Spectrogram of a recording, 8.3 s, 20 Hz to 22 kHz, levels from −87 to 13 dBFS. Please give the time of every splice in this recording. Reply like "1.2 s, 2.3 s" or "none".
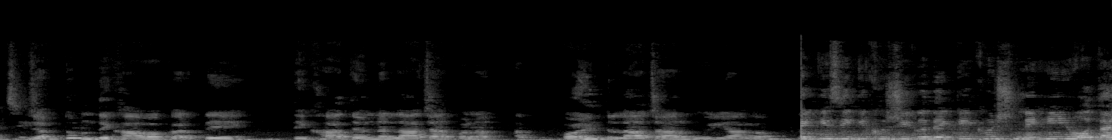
6.0 s

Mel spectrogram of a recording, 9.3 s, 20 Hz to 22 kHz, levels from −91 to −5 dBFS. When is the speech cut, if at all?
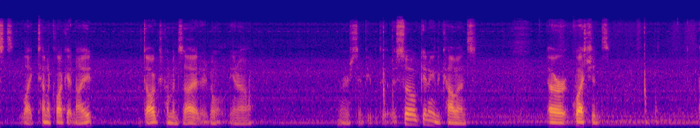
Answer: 2.2 s

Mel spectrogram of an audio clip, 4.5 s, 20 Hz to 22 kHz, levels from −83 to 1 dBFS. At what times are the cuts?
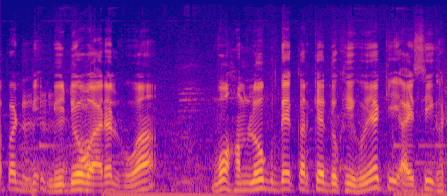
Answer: none

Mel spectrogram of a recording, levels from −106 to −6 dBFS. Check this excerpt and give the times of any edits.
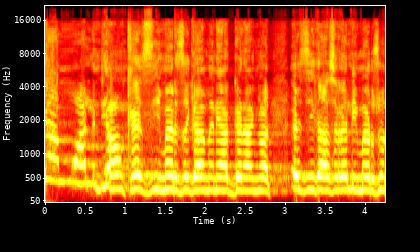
none

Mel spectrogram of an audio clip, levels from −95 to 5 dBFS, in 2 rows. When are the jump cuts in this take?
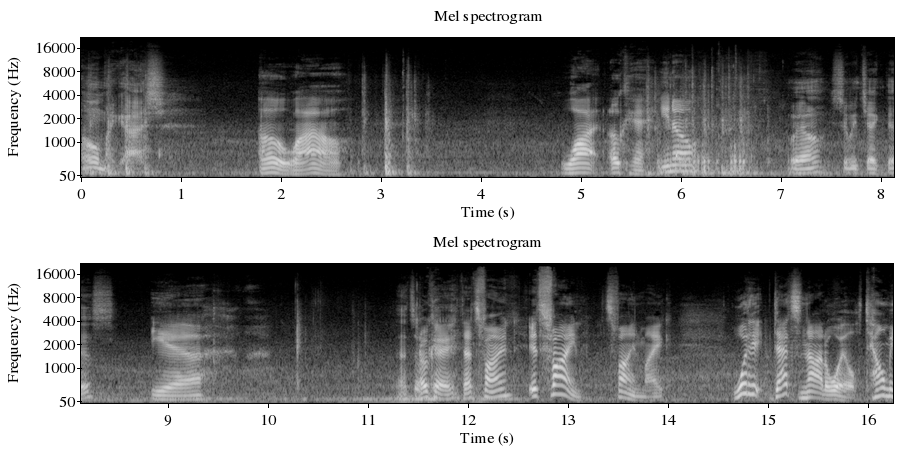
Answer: none

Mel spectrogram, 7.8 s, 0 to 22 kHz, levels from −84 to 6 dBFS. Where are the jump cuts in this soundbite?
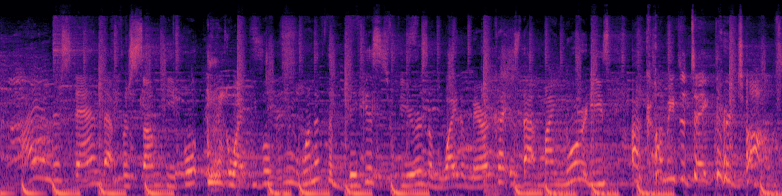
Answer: none

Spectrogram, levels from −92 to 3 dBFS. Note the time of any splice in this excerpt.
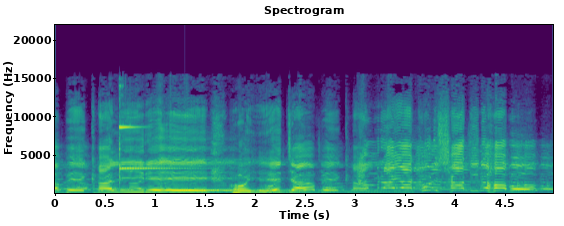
2.9 s

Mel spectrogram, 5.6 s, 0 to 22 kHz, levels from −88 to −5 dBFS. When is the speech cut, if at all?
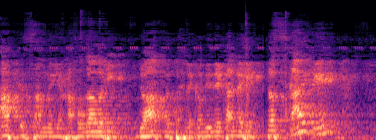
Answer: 3.9 s

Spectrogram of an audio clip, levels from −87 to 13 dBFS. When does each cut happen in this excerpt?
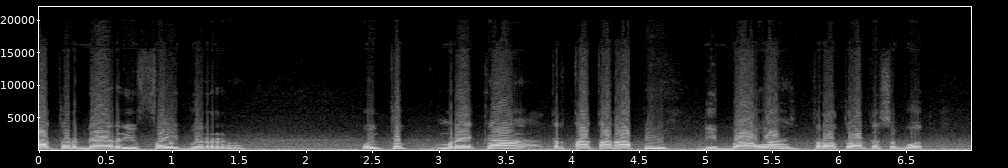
none

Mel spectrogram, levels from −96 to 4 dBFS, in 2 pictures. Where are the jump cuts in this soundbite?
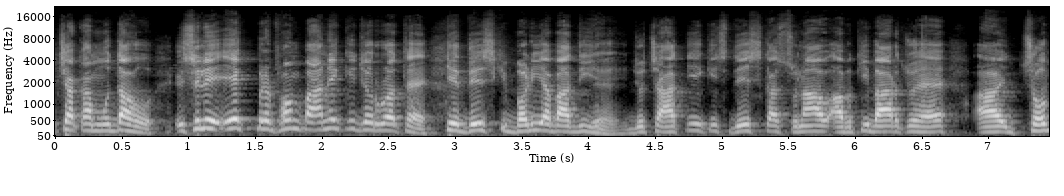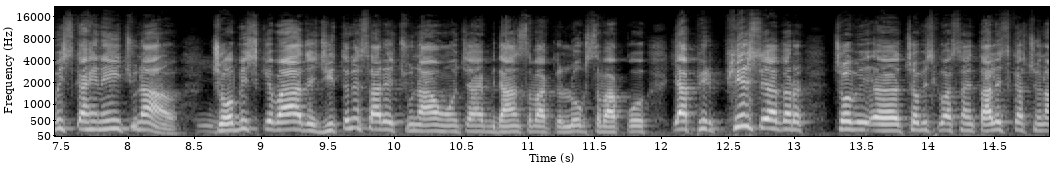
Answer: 2.9 s

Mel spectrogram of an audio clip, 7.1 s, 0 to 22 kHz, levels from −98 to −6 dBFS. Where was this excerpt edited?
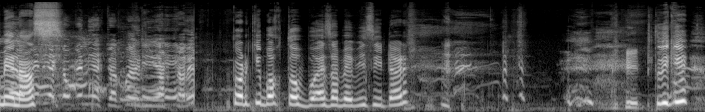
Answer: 1.9 s

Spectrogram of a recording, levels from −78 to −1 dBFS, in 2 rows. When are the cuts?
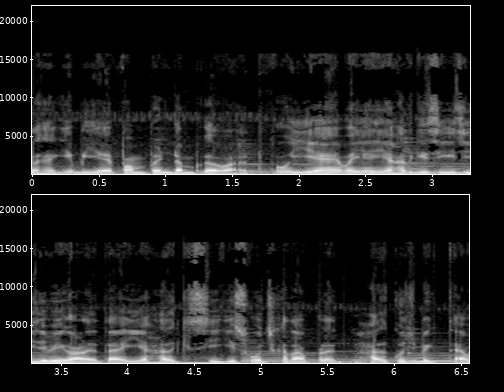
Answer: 1.6 s, 5.6 s

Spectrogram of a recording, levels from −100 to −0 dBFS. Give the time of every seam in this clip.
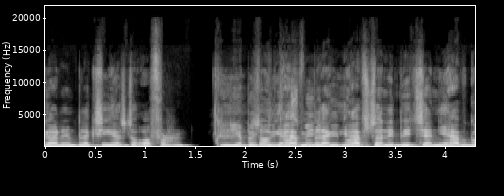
none

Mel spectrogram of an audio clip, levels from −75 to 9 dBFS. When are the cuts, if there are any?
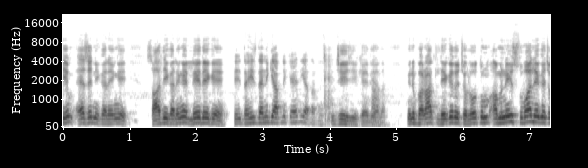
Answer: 2.5 s

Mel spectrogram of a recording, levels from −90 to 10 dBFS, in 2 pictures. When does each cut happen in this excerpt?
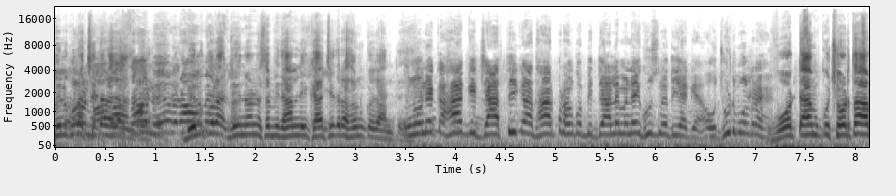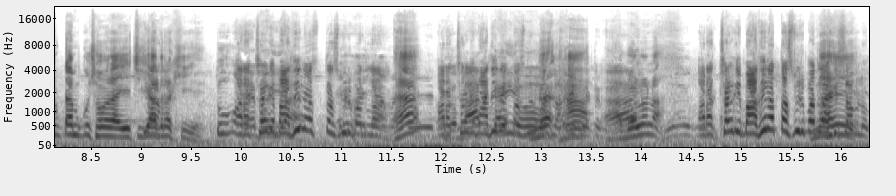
none

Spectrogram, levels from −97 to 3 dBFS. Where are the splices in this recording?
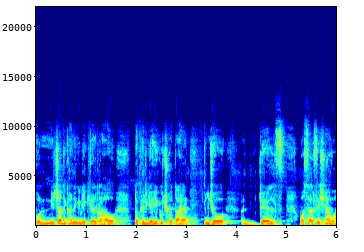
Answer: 4.9 s

